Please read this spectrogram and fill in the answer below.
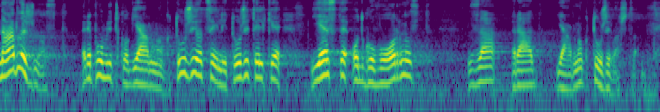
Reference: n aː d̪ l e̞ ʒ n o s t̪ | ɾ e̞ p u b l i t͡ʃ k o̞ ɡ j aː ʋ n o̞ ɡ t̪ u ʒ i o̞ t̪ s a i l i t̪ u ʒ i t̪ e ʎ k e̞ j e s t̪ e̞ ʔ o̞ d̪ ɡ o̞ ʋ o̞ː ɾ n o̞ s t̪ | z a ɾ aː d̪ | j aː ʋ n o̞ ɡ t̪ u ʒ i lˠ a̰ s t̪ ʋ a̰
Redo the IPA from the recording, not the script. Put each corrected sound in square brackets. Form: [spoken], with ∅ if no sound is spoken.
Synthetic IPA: n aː d̪ l e̞ ʒ n o s t̪ | ɾ e̞ p u b l i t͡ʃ k o̞ ɡ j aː ʋ n o̞ ɡ t̪ u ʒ i o̞ t̪ s a i l i t̪ u ʒ i t̪ e ʎ k e̞ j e s t̪ e̞ ʔ o̞ d̪ ɡ o̞ ʋ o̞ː ɾ n o̞ s t̪ | z a ɾ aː d̪ | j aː ʋ n o̞ ɡ t̪ u ʒ i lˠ a̰ [ʃ] t̪ ʋ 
